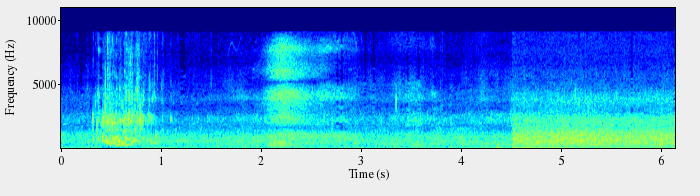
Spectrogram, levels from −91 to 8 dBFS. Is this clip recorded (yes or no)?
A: yes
